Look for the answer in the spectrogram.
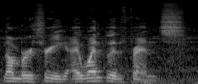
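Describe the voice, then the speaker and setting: A man's voice: medium pitch, unhurried, pushed and bright, a little hiss or hum. A man, giving a casual, rambling tutorial on getting hired in a call center. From Philippines. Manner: chatty, rambling with fillers and restarts. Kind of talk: casual tutorial talk to camera.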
